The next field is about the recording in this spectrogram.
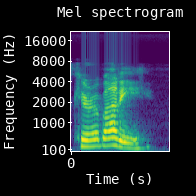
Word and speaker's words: Kiribati: Even though it's spelled K-I-R-I-B-A-T-I, it's not pronounced Kiribati. It's pronounced Kiribati.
